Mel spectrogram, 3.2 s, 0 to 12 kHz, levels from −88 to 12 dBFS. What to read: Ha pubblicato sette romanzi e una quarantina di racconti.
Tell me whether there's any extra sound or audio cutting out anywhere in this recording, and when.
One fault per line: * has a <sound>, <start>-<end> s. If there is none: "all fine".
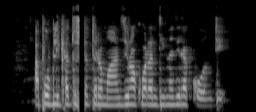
* has a dropout, 1.0-1.1 s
